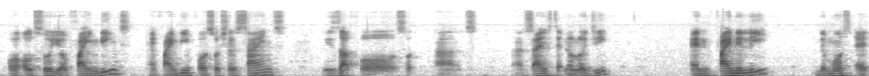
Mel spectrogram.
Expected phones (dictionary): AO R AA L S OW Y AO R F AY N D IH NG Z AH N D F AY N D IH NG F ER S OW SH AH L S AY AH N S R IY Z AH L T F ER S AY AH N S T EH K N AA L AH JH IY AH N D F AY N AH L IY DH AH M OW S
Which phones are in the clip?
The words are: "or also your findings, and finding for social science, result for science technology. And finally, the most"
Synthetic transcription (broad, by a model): AO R AA L S OW Y AO F AY N D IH NG S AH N F AY N D IH NG F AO S OW SH AH L S AY AH N S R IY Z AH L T F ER S AY AH N S T EH K N AA L AH JH IY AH N F AY N AH L IY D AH M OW S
